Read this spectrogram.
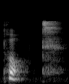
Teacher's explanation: the value of the voicing features goes from plus voice to minus voice because of assimilation to the minus voice feature of the final consonants of the stem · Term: voicing assimilation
